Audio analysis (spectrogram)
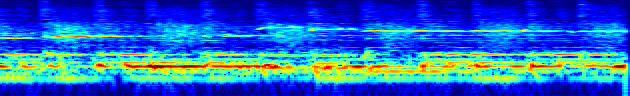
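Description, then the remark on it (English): A clear, bright human whistle carries a melody, stepping between sustained notes over steady instrumental backing. The whistling sits prominently in front of the music, with no talking. “There's a whistling bit, you can join in if you like.”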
